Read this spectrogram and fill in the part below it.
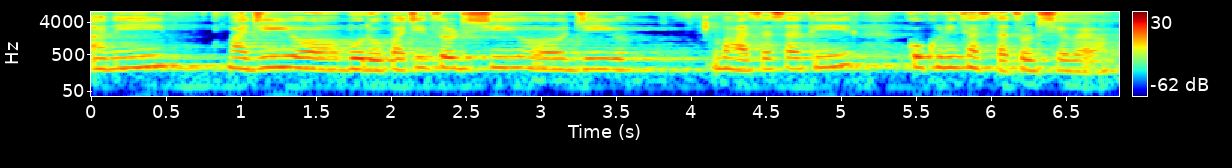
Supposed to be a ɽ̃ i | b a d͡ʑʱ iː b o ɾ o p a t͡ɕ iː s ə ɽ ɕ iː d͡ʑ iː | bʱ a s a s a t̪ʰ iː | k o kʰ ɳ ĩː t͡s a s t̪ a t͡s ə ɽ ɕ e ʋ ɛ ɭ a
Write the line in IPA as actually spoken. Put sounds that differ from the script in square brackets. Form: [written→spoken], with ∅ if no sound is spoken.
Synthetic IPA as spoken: a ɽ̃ i | [b→m] a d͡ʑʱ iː b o ɾ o p a t͡ɕ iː [s→t͡s] ə ɽ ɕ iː d͡ʑ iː | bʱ a s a s a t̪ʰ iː | k o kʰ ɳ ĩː t͡s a s t̪ a t͡s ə ɽ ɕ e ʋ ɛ ɭ a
